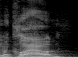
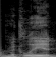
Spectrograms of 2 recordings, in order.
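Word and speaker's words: MacLeod: like this insert title kevin mcleod or mclead depending upon how you pronounce his name i believe it's mcleod and then in parentheses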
